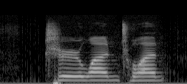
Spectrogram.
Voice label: "chuan", Chinese; phonetics; bpmf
